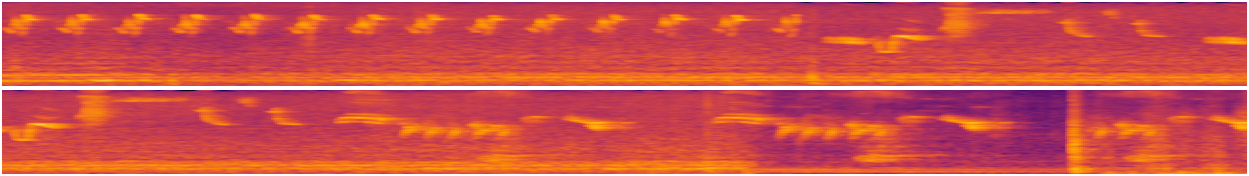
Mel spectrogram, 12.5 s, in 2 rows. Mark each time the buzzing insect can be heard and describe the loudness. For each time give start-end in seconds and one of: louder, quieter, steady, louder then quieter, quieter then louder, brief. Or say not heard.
0.0-12.4 steady.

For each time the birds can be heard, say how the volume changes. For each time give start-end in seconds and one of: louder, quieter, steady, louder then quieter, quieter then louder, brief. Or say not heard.
0.0-12.4 steady.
